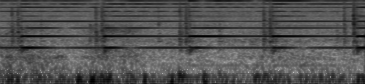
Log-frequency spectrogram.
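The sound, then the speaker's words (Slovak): Clocks chime the hour with a steady series of bright, ringing strikes about once a second, each tone sustaining and overlapping the next over a low background rumble. “No, teraz nám hodinky odbijajú.”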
